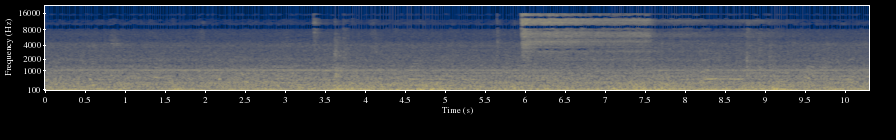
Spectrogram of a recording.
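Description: Running noise of a train heard from inside the carriage: a steady low rumble of wheels on rail, with a short hiss about six seconds in that lasts a second and a half.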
